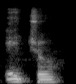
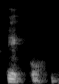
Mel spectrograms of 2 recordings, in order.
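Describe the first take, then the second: First: The middle consonant is a 'ch' sound. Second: The middle consonant is a 'k' sound. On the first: "podría pronunciarse como hecho" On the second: "la H muda haciendo referencia al inglés"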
